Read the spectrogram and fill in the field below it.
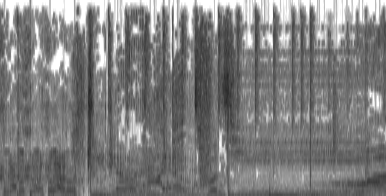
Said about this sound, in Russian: У нас помехи, у нас помехи. Ничего не слышно было. Алло.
